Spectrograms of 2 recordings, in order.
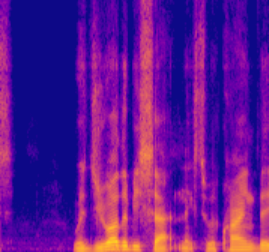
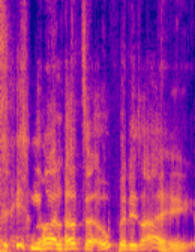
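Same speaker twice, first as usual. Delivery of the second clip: laughing through the words, louder; 8 semitones higher, 7 dB louder than usual. Real, not acted. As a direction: giggle while saying it. Misheard friend, laughing disbelief.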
